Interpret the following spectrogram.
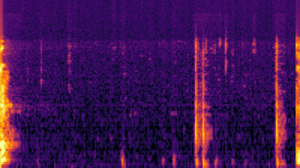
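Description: A few short computer mouse clicks: a quick cluster about two and a half seconds in and a single click near the end, with near silence between.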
